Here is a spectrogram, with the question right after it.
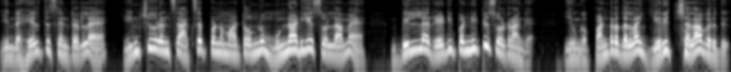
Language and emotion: Tamil, angry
